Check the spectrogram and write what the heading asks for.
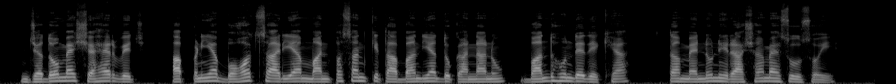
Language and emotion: Punjabi, sad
